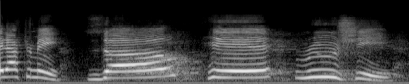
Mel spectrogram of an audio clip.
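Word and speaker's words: Zojirushi: Zoe Harushi. You would not believe the many, pronunciations of this machine. Of course, we all call it the Zoe. or the Zoji, but it is the Zohirushi.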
